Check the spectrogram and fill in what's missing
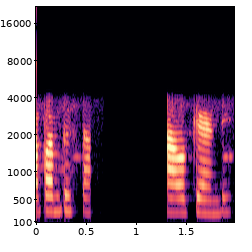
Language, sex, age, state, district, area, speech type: Telugu, female, 18-30, Andhra Pradesh, Palnadu, rural, conversation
